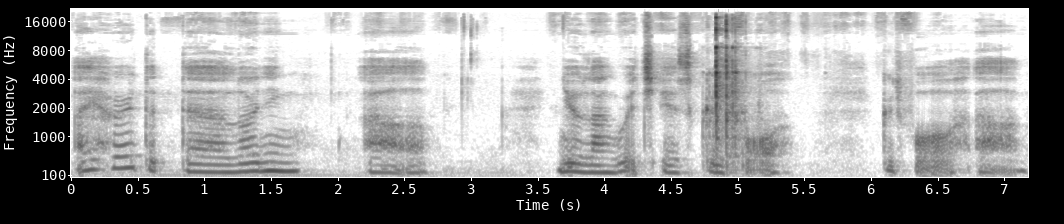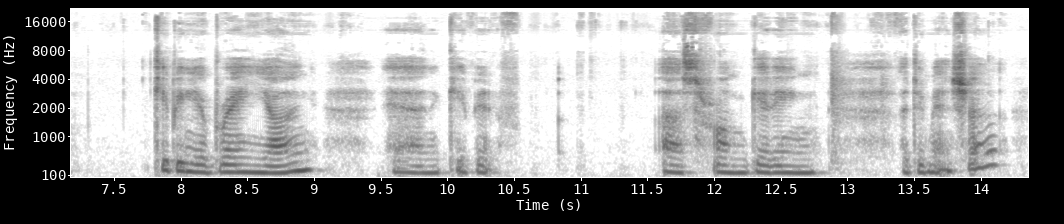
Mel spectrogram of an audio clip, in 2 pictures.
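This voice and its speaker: With a Japanese accent, a woman speaks at a very slow pace with long, frequent pauses. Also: fairly low pitch for a woman, ordinary pitch variation. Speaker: art teacher. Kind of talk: drawing tutorial. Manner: halting.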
